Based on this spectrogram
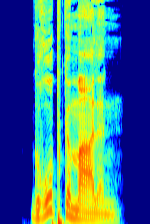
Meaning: coarsely-ground
- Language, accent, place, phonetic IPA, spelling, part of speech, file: German, Germany, Berlin, [ˈɡʁoːpɡəˌmaːlən], grobgemahlen, adjective, De-grobgemahlen.ogg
